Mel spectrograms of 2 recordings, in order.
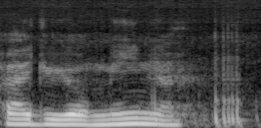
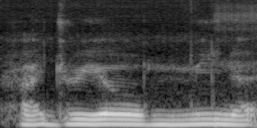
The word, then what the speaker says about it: Hydriomena: All the pugs are in the genus Epitheca, or Epitheca, I'm not sure how it's pronounced. E-P-I-T-H-E-C-A. And a type of carpet moth in the genus Hydriomena. Hydriomena, H-Y-D-R-I-O, Mena, M-E-N-A, Hydriomena.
